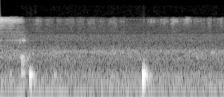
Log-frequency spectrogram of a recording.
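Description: Marker pen writing on a whiteboard: faint scratching strokes, with a single soft knock about one and a half seconds in.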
